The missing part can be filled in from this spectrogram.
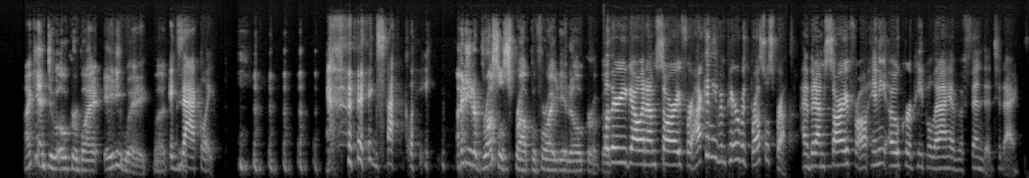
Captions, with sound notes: I can't do okra by any way, but - Exactly. [Laughs] Exactly. I'd eat a brussels sprout before I eat okra, but Well there you go, and I'm sorry for - I can even pair with brussels sprouts - but I'm sorry for any okra people that I have offended today.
